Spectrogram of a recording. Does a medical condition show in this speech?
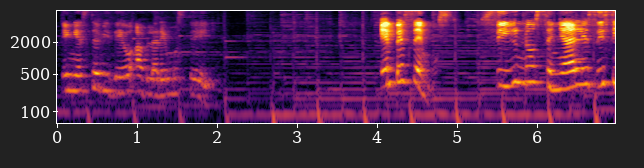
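No.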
